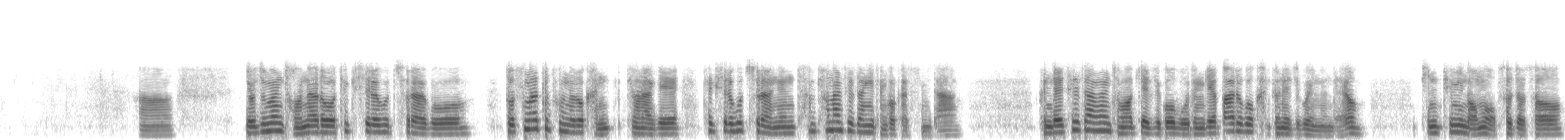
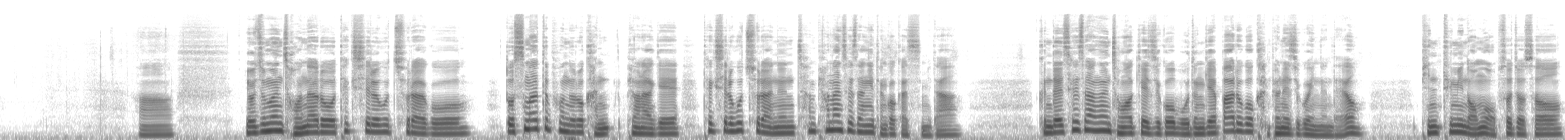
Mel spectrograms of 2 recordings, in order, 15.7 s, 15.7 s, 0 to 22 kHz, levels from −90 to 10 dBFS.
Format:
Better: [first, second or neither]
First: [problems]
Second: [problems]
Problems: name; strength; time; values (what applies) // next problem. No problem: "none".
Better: second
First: phone-call audio; poor line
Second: none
